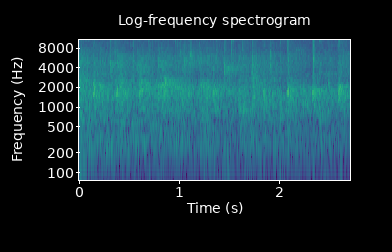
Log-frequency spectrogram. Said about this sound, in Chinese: 来，拍手拍手。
